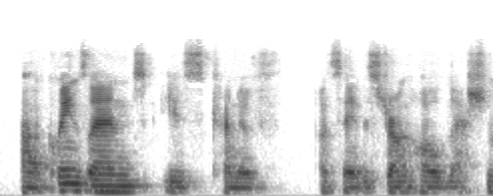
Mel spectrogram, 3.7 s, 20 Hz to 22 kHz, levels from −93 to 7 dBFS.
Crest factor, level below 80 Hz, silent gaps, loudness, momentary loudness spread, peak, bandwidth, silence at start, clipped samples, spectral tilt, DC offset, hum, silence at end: 20 dB; -68 dBFS; none; -24 LUFS; 13 LU; -6 dBFS; 8.8 kHz; 0.15 s; under 0.1%; -5 dB/octave; under 0.1%; none; 0 s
